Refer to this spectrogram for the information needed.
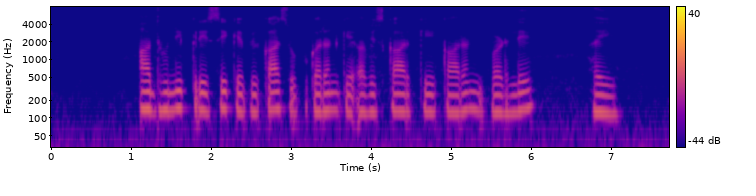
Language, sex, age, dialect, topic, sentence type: Magahi, female, 36-40, Central/Standard, banking, statement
